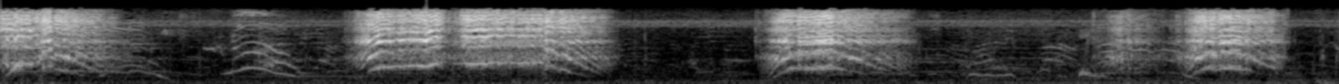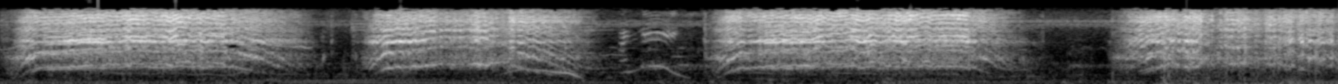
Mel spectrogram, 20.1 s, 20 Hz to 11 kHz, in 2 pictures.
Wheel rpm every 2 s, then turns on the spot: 70, 100, 50, 40, 40, 140, 100, 50, 160, 110.
none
